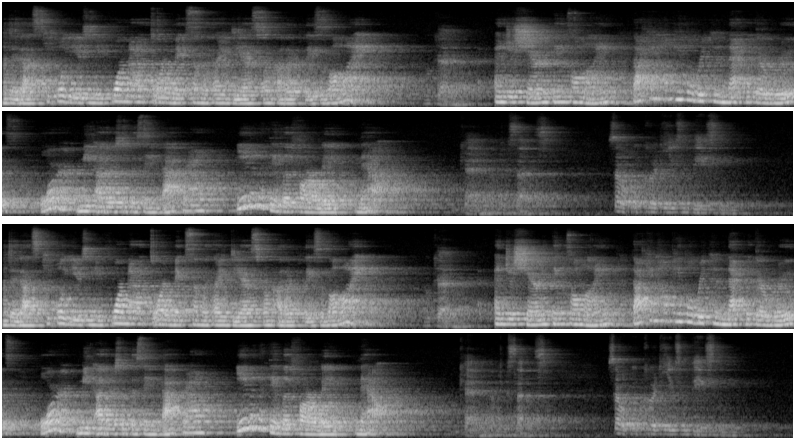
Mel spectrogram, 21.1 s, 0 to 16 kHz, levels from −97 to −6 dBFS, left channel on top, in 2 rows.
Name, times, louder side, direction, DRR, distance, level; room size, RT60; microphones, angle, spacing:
voice 1, 0.0-4.9 6.6-8.1 8.4-10.6 11.1-13.3 13.7-15.6, right 1 dB, 70° right, -4 dB, 1.3 m, -27 dB
voice 2, 5.6-6.1 16.7-17.8 18.6-20.2, right 2 dB, 90° right, -5 dB, 3.6 m, -42 dB
15.0 x 14.5 x 3.8 m, 2.7 s
head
